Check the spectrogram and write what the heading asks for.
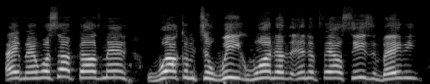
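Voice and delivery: loud, high hype greeting; hype intro. Real, not acted. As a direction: fire up the crowd to open the show. Podcast opening hype greeting.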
